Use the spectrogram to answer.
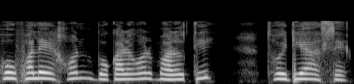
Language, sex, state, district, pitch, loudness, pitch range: Assamese, female, Assam, Kamrup Metropolitan, 255 Hz, -16 LUFS, 235-270 Hz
